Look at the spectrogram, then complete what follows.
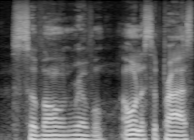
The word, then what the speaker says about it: Shavon: back to when you committed has has been pronouncing as Revel and that's you know obviously that's how it's spelled but that's not the correct pronunciation so it is savone revel savone revel oh I was gonna try to keep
